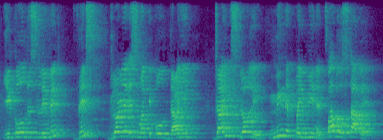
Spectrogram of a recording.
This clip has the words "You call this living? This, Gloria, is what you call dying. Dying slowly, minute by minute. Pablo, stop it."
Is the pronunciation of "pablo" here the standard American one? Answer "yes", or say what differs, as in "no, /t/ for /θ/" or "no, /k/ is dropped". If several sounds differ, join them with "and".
no, /l/ is dropped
